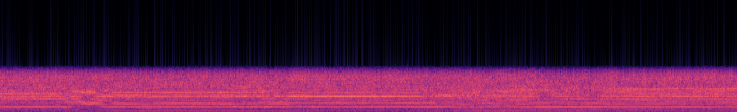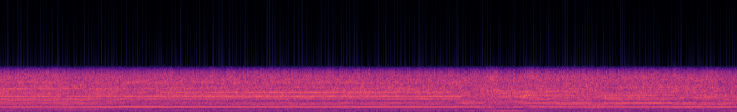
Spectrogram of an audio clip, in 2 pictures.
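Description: High-power trailer-mounted leaf vacuum running steadily: its engine-driven fan gives several steady tones over a loud rush of air drawn through the wide metal intake hose. The pitch dips briefly near the end.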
